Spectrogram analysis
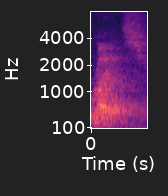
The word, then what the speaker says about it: rites: threats during the funeral rites right it's just like it would be pronounced like R IG HT s right same pronunciation different spelling and different mean okay right very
